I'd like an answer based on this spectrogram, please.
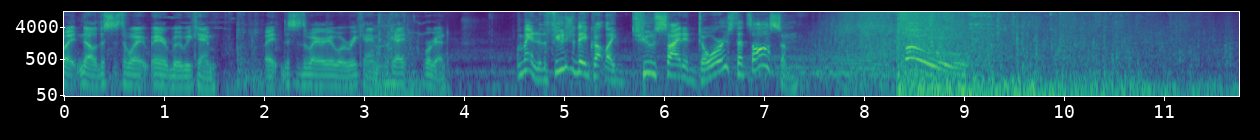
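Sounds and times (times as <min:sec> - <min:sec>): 
speech: 0:00.0 - 0:09.2
video game helicopter crashing into building: 0:07.5 - 0:11.6.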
